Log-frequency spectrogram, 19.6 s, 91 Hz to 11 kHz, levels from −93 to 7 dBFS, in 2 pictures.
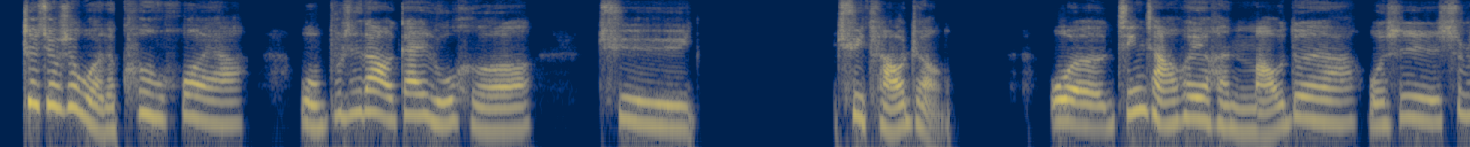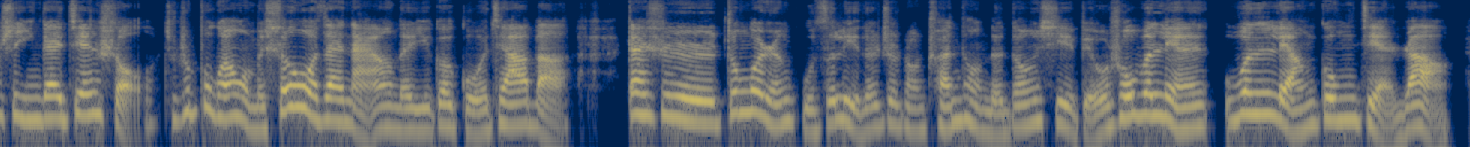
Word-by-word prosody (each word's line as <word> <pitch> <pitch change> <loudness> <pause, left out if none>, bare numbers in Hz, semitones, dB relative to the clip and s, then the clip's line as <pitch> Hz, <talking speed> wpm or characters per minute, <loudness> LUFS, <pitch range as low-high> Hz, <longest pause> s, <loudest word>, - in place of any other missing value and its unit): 这 395 - +7
就 360 -2 +4
是 340 - +2
我 205 - 0
的 165 - -5
困 270 +9 -4
惑 240 0 -1
呀， 200 -1 -5 0.3
我 190 -3 -1
不 205 +8 -10
知 275 +2 -4
道 275 -5 +5
该 260 +2 +2
如 210 -4 -2
何 170 -2 -2 0.4
去 190 -6 -4 0.9
去 250 -3 -1
调 - - +3
整。 - - -4 0.7
我 195 -5 +4
经 275 +11 0
常 205 -9 +3
会 235 -1 +1
很 185 -4 -5
矛 155 0 -2
盾 230 +1 -2
啊， 205 +1 -6
我 195 - -6
是 225 0 -3
是 275 - -4
不 250 - -7
是 250 +1 -2
应 230 -1 -3
该 235 0 +4
坚 260 +3 +1
守？ 330 -9 -1
就 225 - -12
是 285 - -4
不 310 +4 -3
管 245 0 +3
我 235 - 0
们 165 -3 -6
生 310 - +4
活 270 -7 +6
在 225 -1 +4
哪 - - +1
样 175 +1 0
的 160 -1 -4
一 160 0 -5
个 185 +1 -3
国 150 -4 -5
家 195 +2 +3
吧， - - 0 0.4
但 265 0 +5
是 230 -5 +3
中 275 +5 -3
国 290 - +4
人 210 -3 -1
骨 155 - -10
子 180 +7 -5
里 215 - -1
的 160 +4 -8
这 200 +1 -7
种 165 -3 -11
传 170 +4 -2
统 205 -8 -6
的 135 -1 -7
东 185 +7 -5
西， 365 - -3
比 415 - -9
如 440 0 -3
说 240 - +2
温 260 0 +3
廉 180 -5 +1
温 270 +3 +1
良 160 0 +3
恭 225 +1 0
俭 210 - -1
让， - - +4
215 Hz, 240 characters per minute, -23 LUFS, 185-255 Hz, 0.9 s, 这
